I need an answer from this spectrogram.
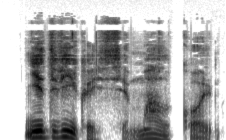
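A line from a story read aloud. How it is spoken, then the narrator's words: Tender whisper. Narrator (Russian): с нежностью прошептала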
